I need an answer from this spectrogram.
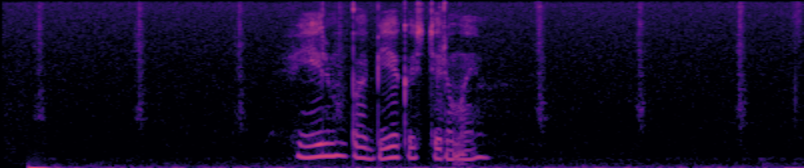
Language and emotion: Russian, sad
